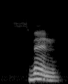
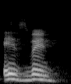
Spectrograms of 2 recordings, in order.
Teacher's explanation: siempre ponemos una E al principio, luego la S · Shown in: second take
